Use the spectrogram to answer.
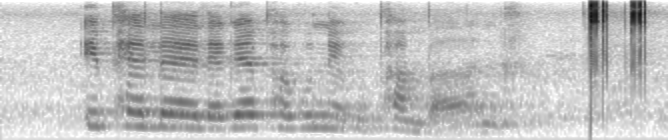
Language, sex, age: Swati, female, 22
